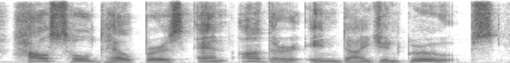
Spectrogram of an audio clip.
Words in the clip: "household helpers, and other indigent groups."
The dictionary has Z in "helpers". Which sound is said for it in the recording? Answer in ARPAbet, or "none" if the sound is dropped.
Z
